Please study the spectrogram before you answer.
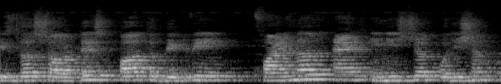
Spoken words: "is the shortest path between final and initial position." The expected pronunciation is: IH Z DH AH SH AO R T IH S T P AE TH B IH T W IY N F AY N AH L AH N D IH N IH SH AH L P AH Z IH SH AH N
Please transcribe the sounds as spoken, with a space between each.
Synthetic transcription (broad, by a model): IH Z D AH SH AO R T IH S T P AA T B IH T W IY N F AY N AH L AH N D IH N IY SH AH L P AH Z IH SH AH N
